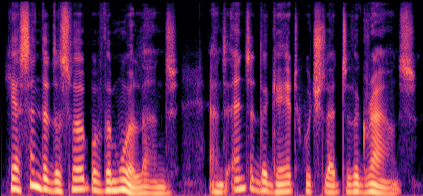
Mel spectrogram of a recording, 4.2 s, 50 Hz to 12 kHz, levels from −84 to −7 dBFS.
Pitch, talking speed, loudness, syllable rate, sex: 140 Hz, 225 wpm, -19 LUFS, 5.8 syllables/s, male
